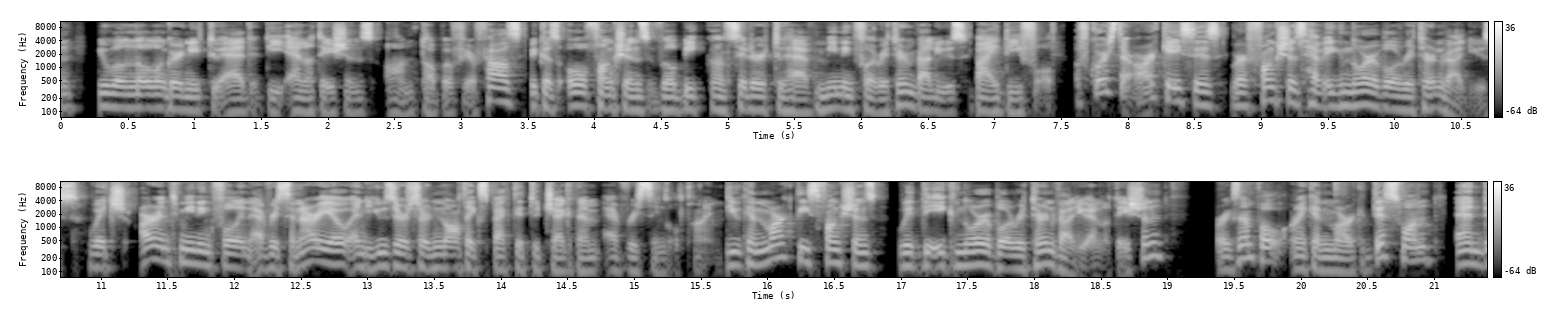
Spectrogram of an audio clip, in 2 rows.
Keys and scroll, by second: 20.3 Tab.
